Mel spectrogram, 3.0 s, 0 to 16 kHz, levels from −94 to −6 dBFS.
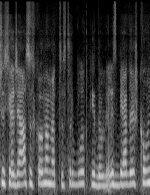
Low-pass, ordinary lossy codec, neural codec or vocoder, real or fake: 14.4 kHz; Opus, 16 kbps; codec, 44.1 kHz, 2.6 kbps, DAC; fake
